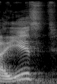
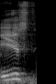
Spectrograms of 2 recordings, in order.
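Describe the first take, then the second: First: The word begins with a Y sound. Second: The word begins with a bare vowel sound. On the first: The speaker calls it right. "Ah, yeast" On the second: The speaker calls it wrong. "not yeast"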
